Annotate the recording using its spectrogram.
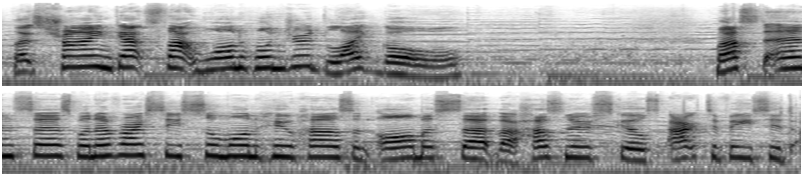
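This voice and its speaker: Speaking into a desktop USB microphone, a high-pitched woman streamer from Northwest England gives casual gaming commentary and reads out chat. Her Scouse accent carries a touch of Welsh, and her raised, projecting voice is a bit bright.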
